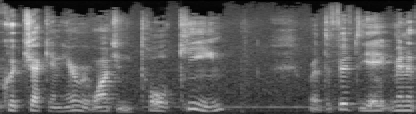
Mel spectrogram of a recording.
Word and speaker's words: Tolkien: check-in here we're watching tokine we're at the 58th minute 36 seconds I know that is he corrects one of his professors so he pronounces his name so it's told keen so and it's just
